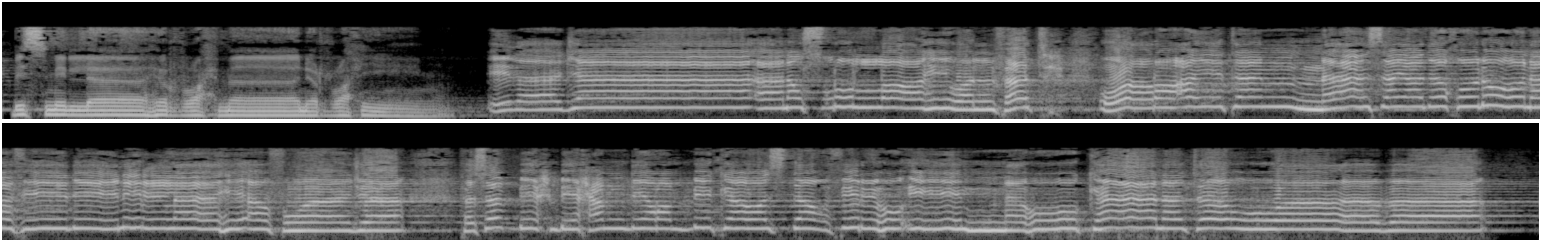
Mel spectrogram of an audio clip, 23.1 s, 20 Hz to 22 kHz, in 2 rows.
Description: تحميل سورة النصر بصوت تراويح الحرم المكي 1426
مرتل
